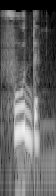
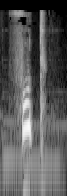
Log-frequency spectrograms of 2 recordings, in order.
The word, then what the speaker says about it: food: Еда по-английски – «food». И очень важно четко произносить последний согласный звук «д». Иначе знаешь, что получится? – Что? – Если оглушать звук «д», то будет слышаться «т», и получится «фуд».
